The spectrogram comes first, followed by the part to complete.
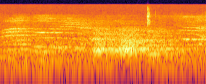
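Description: A child's voice, faint and high-pitched, with a short high tick about one and a half seconds in.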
